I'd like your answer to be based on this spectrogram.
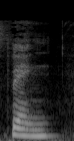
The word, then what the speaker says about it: thing: Next thing. 注意 thing 这个词 th 是典型的舌头要伸到口腔外面，摩擦上排牙齿的发音。 Next thing. 不要发成 next thing，它不是 sing，而是 thing。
